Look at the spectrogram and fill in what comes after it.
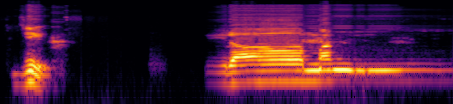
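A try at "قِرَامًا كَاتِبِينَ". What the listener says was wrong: नहीं, मन नहीं, नून का आवाज नहीं आना। क़िरामन, ऐसा नून के आवाज को छुपा के नाक से गुन्ना करो। क़िरामन मीम का गुन्ना नहीं, क़िरामन। मुंह बड़ा खोलो, जबान को नीचे पकड़ो, आवाज को नाक में लाओ, गुन्ना करो।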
